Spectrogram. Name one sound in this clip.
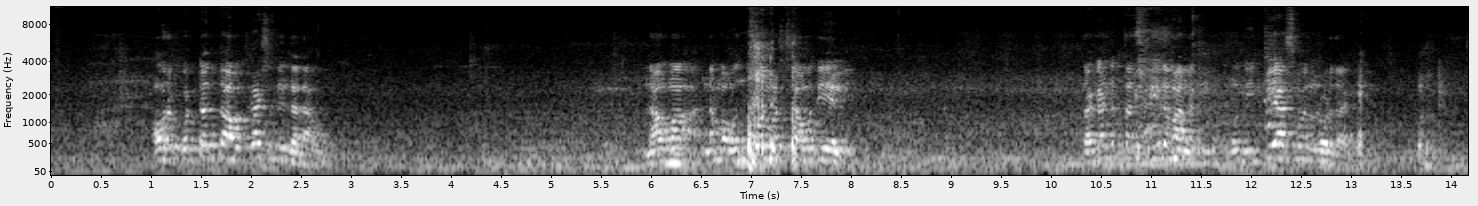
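An elderly man reads out calmly into microphones, with pauses between phrases.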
